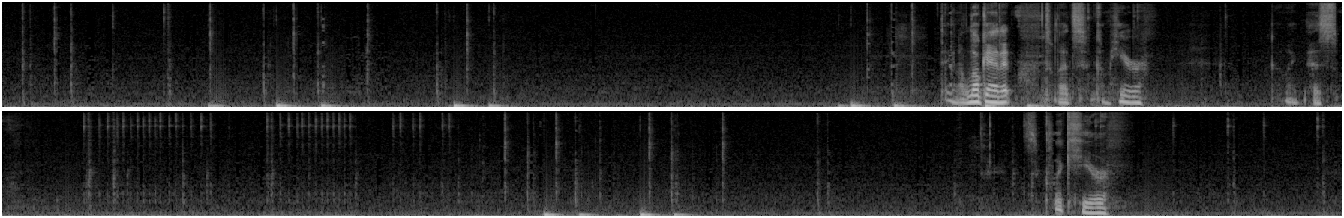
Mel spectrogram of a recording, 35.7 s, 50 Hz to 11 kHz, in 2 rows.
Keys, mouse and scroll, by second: 0.7 middle click, 1.4 click, 2.7 middle click, 3.8 shift+middle click, 4.4-4.7 scroll down 1, 4.8 middle click, 6.1 shift+middle click, 8.0-8.3 scroll up 1, 11.5 shift+middle click, 12.1 middle click, 12.8-13.1 scroll up 2, 13.2 shift+middle click, 13.6 middle click, 14.4 click, 14.4 click, 15.0 click, 15.1 click, 15.3-16.3 scroll up 4, 16.3 click, 19.1 click, 19.2 click, 19.3 click, 19.4 double click, 19.5 click, 19.6 click, 19.8 double click, 19.9 click, 19.9 click, 20.0 click, 20.1 double click, 20.3 click, 20.5 double click, 20.6 double click, 21.5 double click, 21.6 click, 21.7 click, 21.8 double click, 21.9 click, 22.0 click, 22.1 click, 22.2 double click, 22.2 click, 22.4 click, 22.5 double click, 23.1 double click, 23.2 double click, 23.3 double click, 23.4 double click, 23.7 double click, 23.8 double click, 24.1-24.5 scroll down 2, 24.5 middle click, 25.2 shift+middle click, 25.5 middle click, 25.7-26.5 scroll down 5, 26.5 shift+middle click, 27.1 scroll down 1, 27.4 middle click, 31.5 click, 31.5 click, 32.4 click, 32.5 click, 33.4 click, 34.7 click.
